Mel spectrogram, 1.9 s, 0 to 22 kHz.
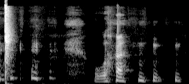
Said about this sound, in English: Anyway, shall we do a marker? Yeah. Okay, so 1, 2, 3, clap.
